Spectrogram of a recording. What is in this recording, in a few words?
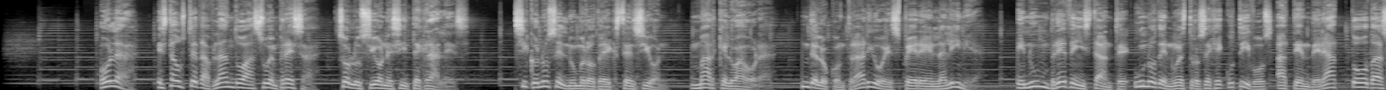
spanish latin american ivr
